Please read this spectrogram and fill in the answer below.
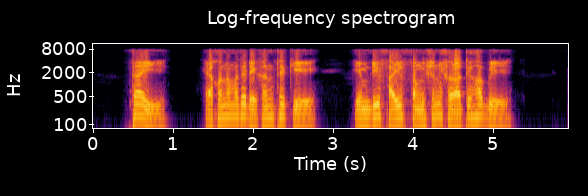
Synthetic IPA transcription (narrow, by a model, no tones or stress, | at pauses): t̪aj | ɛ̰kʰonamad̪eɾekʰant̪ʰeke | emɖifajbfəŋʃonʃɔɾat̪eɦɔbe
